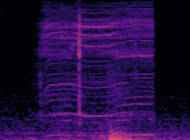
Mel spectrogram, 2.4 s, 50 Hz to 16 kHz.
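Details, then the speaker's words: CADD PCA 5800 / CADD PLUS 5400 infusion pump in a training demonstration: a brief soft motor whir of about 1.5 seconds in a quiet room, just after the pump is started with a 3-second press-and-hold; the infusion pump running. "I was quiet there for a minute so you could hear the pump. That is the pump running."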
